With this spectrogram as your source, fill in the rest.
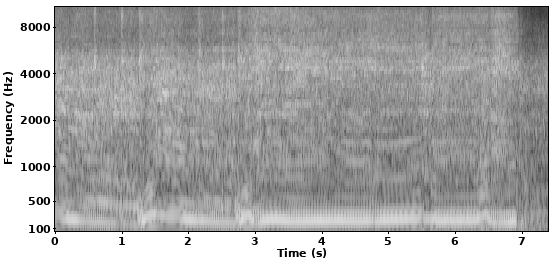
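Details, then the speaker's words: Suzuki LT500R Quadzilla 500cc two-stroke during jetting at about 180°; crisp short rev blips, clean pickup with no sputter or bog; jetting judged good, normal running. "see now that sounded good i didn't really hear much sputter i would bet i'd say we're pretty good on the jetting"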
